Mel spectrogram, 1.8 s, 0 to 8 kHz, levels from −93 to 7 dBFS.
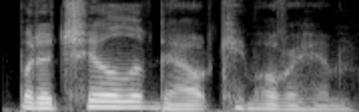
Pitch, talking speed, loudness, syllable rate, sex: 115 Hz, 265 wpm, -16 LUFS, 5.6 syllables/s, male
